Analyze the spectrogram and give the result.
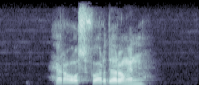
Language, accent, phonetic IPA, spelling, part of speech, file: German, Austria, [hɛˈʁaʊ̯sˌfɔʁdəʁʊŋən], Herausforderungen, noun, De-at-Herausforderungen.ogg
- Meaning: plural of Herausforderung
